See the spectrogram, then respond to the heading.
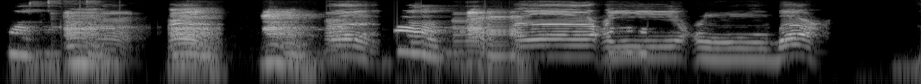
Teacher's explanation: a ini keluarnya dari tenggorokan tengah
